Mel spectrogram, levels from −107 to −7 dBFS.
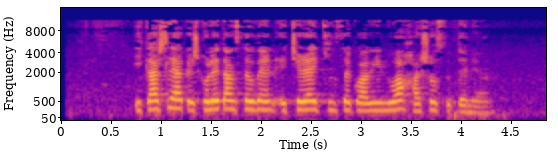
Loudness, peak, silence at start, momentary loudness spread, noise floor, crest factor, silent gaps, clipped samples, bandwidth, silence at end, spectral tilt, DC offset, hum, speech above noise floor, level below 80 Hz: -24 LUFS; -8 dBFS; 0.75 s; 13 LU; -60 dBFS; 18 dB; none; under 0.1%; 11.5 kHz; 0.6 s; -2.5 dB/octave; under 0.1%; none; 36 dB; -68 dBFS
